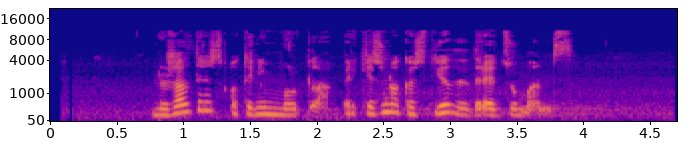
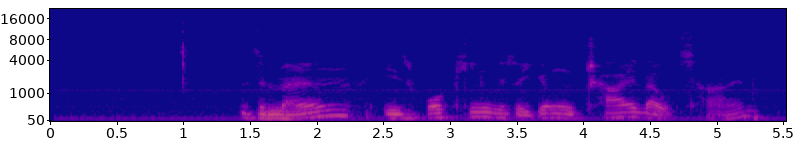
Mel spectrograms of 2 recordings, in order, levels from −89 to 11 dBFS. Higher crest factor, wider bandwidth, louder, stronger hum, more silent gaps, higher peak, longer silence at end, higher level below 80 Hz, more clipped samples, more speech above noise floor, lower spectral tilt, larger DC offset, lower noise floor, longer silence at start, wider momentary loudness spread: about the same, 22 dB vs 18 dB; second, 11.5 kHz vs 13.5 kHz; first, -23 LUFS vs -52 LUFS; neither; neither; first, -2 dBFS vs -34 dBFS; first, 0.7 s vs 0.1 s; first, -66 dBFS vs -82 dBFS; neither; first, 31 dB vs 24 dB; second, -5 dB/octave vs -6.5 dB/octave; neither; second, -54 dBFS vs -75 dBFS; first, 0.75 s vs 0.15 s; second, 9 LU vs 14 LU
